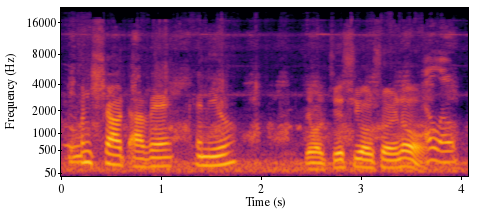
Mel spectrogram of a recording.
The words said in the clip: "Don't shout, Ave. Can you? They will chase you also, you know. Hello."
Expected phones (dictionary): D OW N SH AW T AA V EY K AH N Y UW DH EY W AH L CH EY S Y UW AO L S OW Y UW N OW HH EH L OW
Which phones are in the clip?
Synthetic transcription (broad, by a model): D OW N SH AW T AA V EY K AH N Y UW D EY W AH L CH EY S Y UW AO S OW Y N OW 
